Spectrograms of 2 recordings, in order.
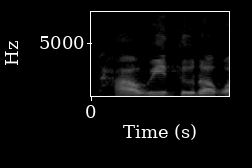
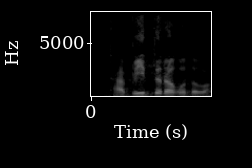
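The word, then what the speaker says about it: דוד: 또 하나는 다윗의 자손이다라고 하는데 다위드라고 하는 히브리어 글자 다위드라고 합니다. 다비드라고도 하고 근데 그 글자를 합치면 14라는 글자가 나와요.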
